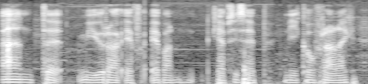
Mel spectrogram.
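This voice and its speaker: A Finnish man commentating a sim race in English, a second language for him, with a halting, stuttering delivery. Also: sits low, little pitch movement, faint music behind. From Finland. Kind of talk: live sim racing commentary.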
